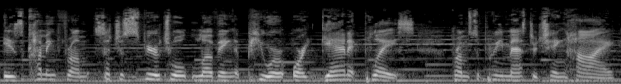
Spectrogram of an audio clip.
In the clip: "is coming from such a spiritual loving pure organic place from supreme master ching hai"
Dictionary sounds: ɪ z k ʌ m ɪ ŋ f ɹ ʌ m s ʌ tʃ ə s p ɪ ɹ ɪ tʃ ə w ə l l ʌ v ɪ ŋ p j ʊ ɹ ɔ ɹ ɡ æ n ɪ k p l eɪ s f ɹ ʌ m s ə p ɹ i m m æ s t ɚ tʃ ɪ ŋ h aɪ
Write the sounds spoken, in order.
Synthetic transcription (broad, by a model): ɪ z k ʌ m ɪ ŋ f ɹ ʌ m s ʌ tʃ ə s p ɪ ɹ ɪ tʃ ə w l l ʌ v ɪ ŋ p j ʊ ɹ ɔ ɹ ɡ æ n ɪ k p l eɪ s f ɹ ʌ m s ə p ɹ i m m æ s t ɚ tʃ ɪ ŋ h aɪ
